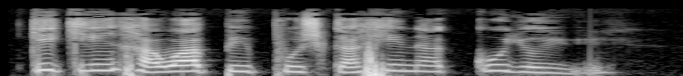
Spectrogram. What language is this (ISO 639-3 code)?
qxu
